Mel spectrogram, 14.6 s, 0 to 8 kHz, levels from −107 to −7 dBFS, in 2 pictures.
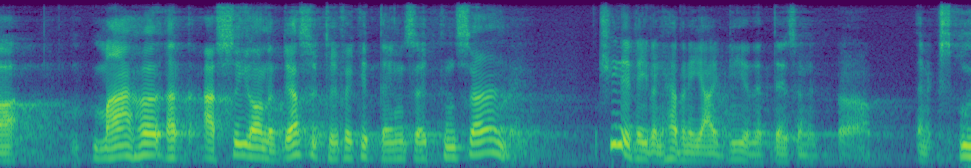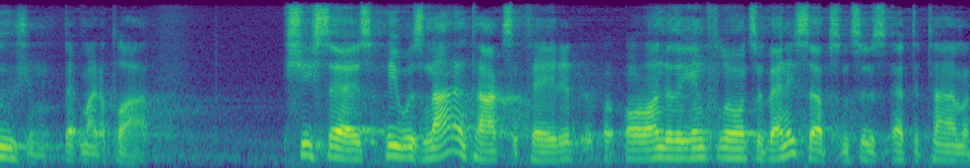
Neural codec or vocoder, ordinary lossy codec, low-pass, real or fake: autoencoder, 48 kHz, 32 numbers a frame, DAC-VAE, trained on Japanese speech; Opus, 64 kbps; 7.2 kHz; fake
